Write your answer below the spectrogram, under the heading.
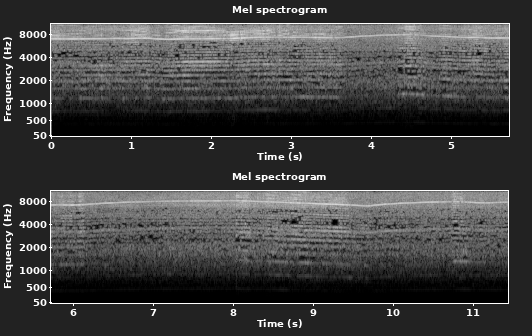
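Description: Continuous high-pitched whine of a dental drill, steady with slight pitch wavering.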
